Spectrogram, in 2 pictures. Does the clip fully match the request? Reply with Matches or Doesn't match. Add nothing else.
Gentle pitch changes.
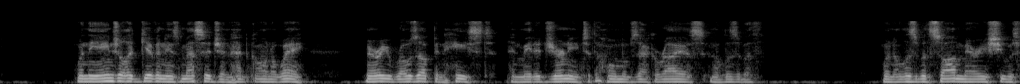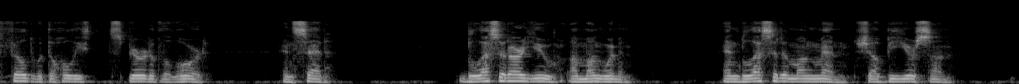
Matches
